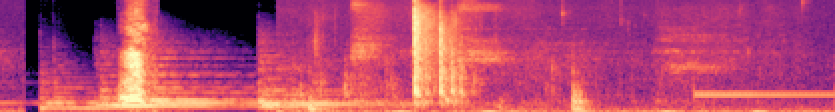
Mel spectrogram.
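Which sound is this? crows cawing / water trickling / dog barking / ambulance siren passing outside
dog barking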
